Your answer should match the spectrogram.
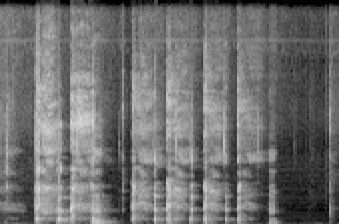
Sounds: Cough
